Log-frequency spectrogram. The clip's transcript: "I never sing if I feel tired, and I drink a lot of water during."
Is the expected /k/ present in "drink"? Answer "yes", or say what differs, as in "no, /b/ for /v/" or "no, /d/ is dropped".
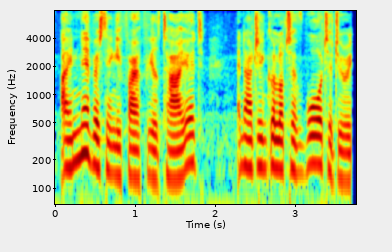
yes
